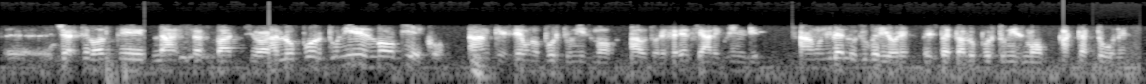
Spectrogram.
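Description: Middle-aged or older man, combative ironic interviewee, raspy voice over a narrow telephone connection. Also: on the high side, moderate pace. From Italy. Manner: polemical, ironic, emphatic. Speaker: theatre artist being interviewed. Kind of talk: radio interview. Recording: narrow tinny phone line.

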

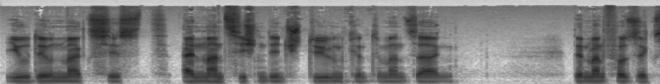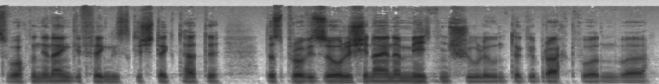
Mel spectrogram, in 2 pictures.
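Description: An older man acting in a radio play as a writer son who narrates his mother's story, wry and deliberate, dwelling on small details, with a gravelly voice. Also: extremely low pitch, dry recording, clean studio sound, full character voice. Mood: sombre, ironic.

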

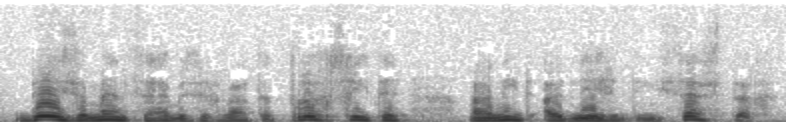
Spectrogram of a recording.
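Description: A muffled old radio play recording of a baffled learned doctor. His husky voice is lively, precise and dryly protesting. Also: mid-range voice, fairly quick. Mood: puzzled. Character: baffled, protesting male doctor, the professor's sceptical colleague.

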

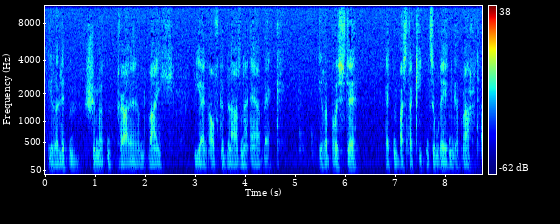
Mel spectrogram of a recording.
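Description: An actor playing a world-weary, sardonic private detective who narrates a noir parody radio play in a brooding deadpan. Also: male voice, very deep voice, a little hiss or hum. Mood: smitten, sardonic. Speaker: narrator and lead character.

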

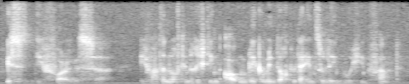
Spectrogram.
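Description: Very deep, gravelly gentleman schemer. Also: exaggerated voice. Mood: calm, calculating. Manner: ceremoniously polite, measured, deadpan. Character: suave, scheming gentleman dealer, formal and unruffled. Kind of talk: German radio crime drama acting, mid-20th century. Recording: noisy old radio play recording.

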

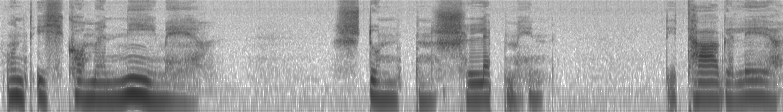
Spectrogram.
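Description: A woman playing a seductive witch and spurned lover in a theatrical verse radio play, breathy and often whispering. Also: lowish voice, mellow, no echo, exaggerated voice. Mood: mournful, haunting. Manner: slow, incantatory, yearning delivery. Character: seductive witch, the emperor's jilted lover, pleading and taunting.

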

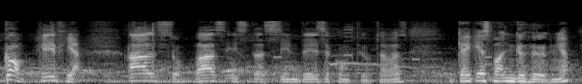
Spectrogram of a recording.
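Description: A man's voice: medium pitch, a little slow, lo-fi sound, music in the background, lightly acted. An actor playing a playful, exuberant German man who mixes German into his Flemish Dutch in a TV crime drama. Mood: confident, showing off. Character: flamboyant, playful, tipsy German man, video-game fan.

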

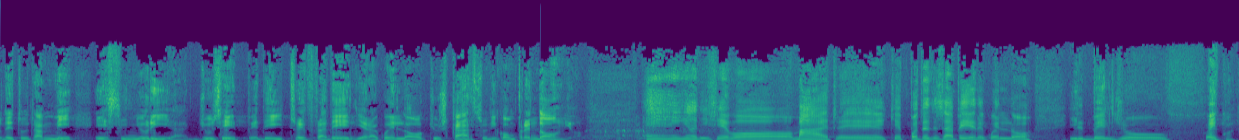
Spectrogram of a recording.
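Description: A man's voice: mid-range voice, lively intonation, a little slow, lightly acted. Folksy southern Italian village postman played by a man. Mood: wry, confiding. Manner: folksy, confiding, with hesitations and repetitions. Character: naive, talkative village postman from southern Italy, wistful storyteller. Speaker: actor in a monologue. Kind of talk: theatrical radio monologue in colloquial storytelling.

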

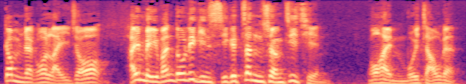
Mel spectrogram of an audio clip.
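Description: A commanding male gunman hero in a radio drama, sharp and lively in pitch. He is sardonic and menacing as he demands answers in a Hong Kong accent. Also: fairly quick, slightly rough, exaggerated voice. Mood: cold menace. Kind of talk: Cantonese radio drama acting.

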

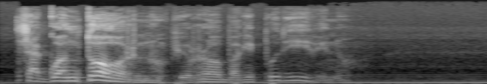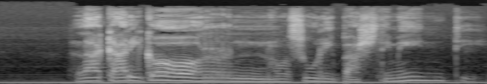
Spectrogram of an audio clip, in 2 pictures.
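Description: A man with a Roman accent, an actor reciting a dialect verse story in an expressive, dramatic radio-theatre style. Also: fairly high pitch, takes it slowly, husky. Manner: expressive, dramatic, swinging from declaiming to hushed asides. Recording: guitar music under the voice. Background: acoustic guitar.

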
